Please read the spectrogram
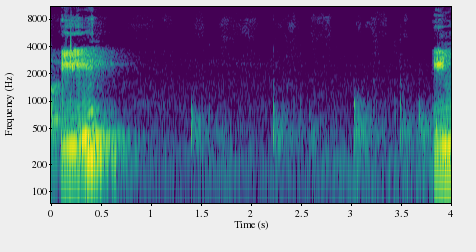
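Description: Marker pen drawing on a whiteboard: a few short, faint strokes as a logic-gate diagram is drawn.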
